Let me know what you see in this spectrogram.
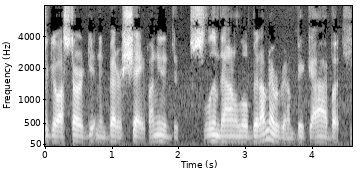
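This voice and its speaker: With a Southern US accent, a man talks at a fairly quick pace in a medium pitch and fairly even intonation, recorded with a dry, close sound with no echo. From US South, Pensacola, Florida. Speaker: guitarist and educator. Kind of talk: casual interview chat. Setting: remote call.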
